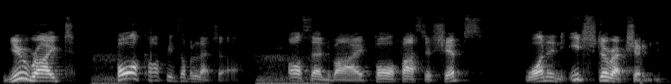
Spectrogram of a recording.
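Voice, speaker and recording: A man voicing a smooth, scheming prince in an amateur table read, in measured, formal phrases. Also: fairly high pitch, very animated, heavily acted, rough recording. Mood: smooth persuasion.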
